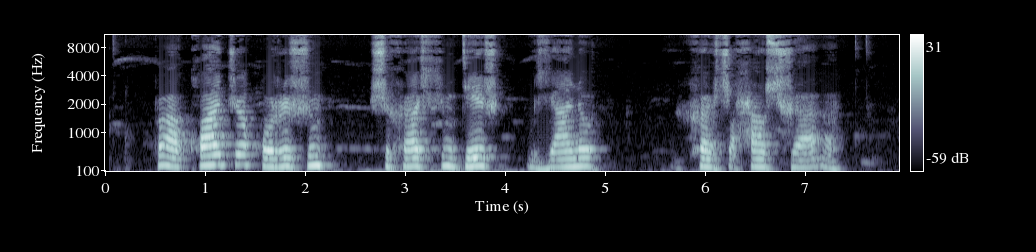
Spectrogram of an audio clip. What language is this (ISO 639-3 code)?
kbd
